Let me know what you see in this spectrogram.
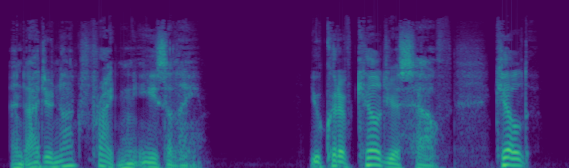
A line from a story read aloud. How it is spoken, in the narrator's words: she said in a tight voice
